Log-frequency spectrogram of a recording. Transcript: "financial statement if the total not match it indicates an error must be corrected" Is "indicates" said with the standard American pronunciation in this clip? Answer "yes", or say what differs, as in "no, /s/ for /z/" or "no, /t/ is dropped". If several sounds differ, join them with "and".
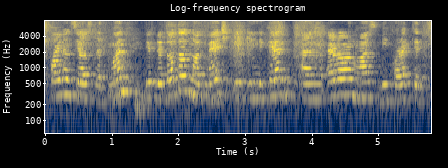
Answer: no, /s/ is dropped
